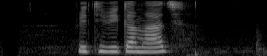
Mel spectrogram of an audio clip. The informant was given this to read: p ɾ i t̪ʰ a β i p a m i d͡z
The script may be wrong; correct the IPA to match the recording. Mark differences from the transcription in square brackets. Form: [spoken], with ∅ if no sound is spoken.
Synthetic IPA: p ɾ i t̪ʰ [i] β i [k] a m [a] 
